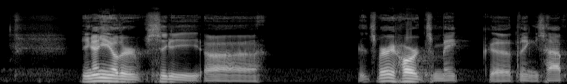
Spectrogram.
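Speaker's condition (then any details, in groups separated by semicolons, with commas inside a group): Cleft palate; lifelong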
